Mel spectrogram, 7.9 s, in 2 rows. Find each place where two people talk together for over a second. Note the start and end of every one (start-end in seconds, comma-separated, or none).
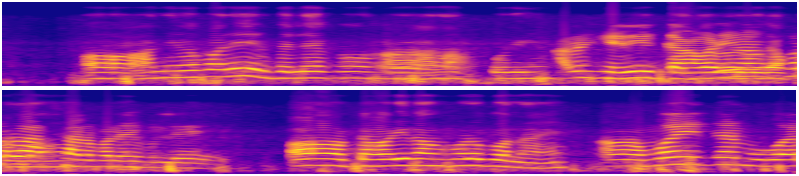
3.4-5.0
